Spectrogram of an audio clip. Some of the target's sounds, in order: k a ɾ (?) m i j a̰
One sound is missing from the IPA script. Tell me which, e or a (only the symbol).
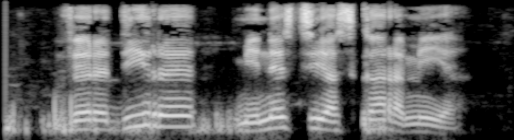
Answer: a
